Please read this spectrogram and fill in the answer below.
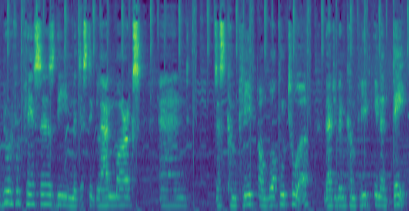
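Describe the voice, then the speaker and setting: A man speaks at a fairly slow pace with fairly even intonation, his voice carrying audible room echo over faint background music. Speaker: travel vlogger. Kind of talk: casual vlog chat. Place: home room.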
